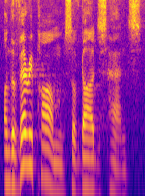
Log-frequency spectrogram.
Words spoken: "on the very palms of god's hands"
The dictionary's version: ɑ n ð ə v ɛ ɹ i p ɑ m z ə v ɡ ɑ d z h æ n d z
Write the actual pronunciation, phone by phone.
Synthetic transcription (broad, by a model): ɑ n ð ə v ɛ ɹ i p ɑ m z ə v ɡ ɑ d z h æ n d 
